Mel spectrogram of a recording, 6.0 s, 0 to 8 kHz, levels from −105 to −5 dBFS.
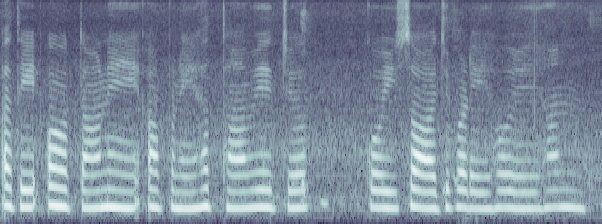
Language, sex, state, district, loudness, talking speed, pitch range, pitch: Punjabi, female, Punjab, Kapurthala, -17 LUFS, 110 wpm, 225-235 Hz, 230 Hz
